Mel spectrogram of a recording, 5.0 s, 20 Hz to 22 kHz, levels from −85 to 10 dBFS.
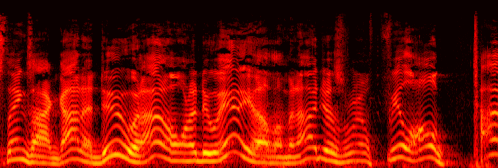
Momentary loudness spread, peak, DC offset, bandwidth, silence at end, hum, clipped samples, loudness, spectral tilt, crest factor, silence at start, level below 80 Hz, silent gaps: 10 LU; -10 dBFS; under 0.1%; 15.5 kHz; 0 s; none; under 0.1%; -26 LUFS; -5.5 dB/octave; 16 dB; 0 s; -56 dBFS; none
